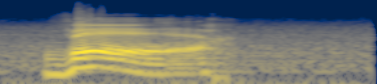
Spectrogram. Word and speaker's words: vert: can we say that ver good that's green and that's masculine good that's green and that's feminine so in the masculine the t is silent in the feminine we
